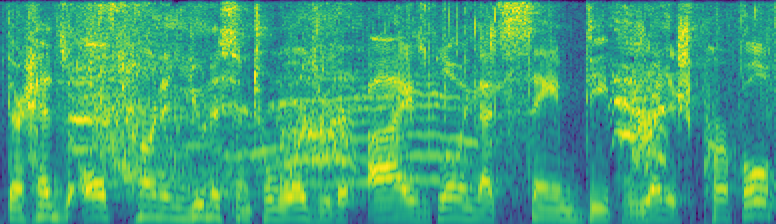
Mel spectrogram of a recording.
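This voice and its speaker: A man narrating a horror scene for a tabletop game in a dramatic, deliberate way. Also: medium pitch, fairly even intonation. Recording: clear background ambience noise.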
